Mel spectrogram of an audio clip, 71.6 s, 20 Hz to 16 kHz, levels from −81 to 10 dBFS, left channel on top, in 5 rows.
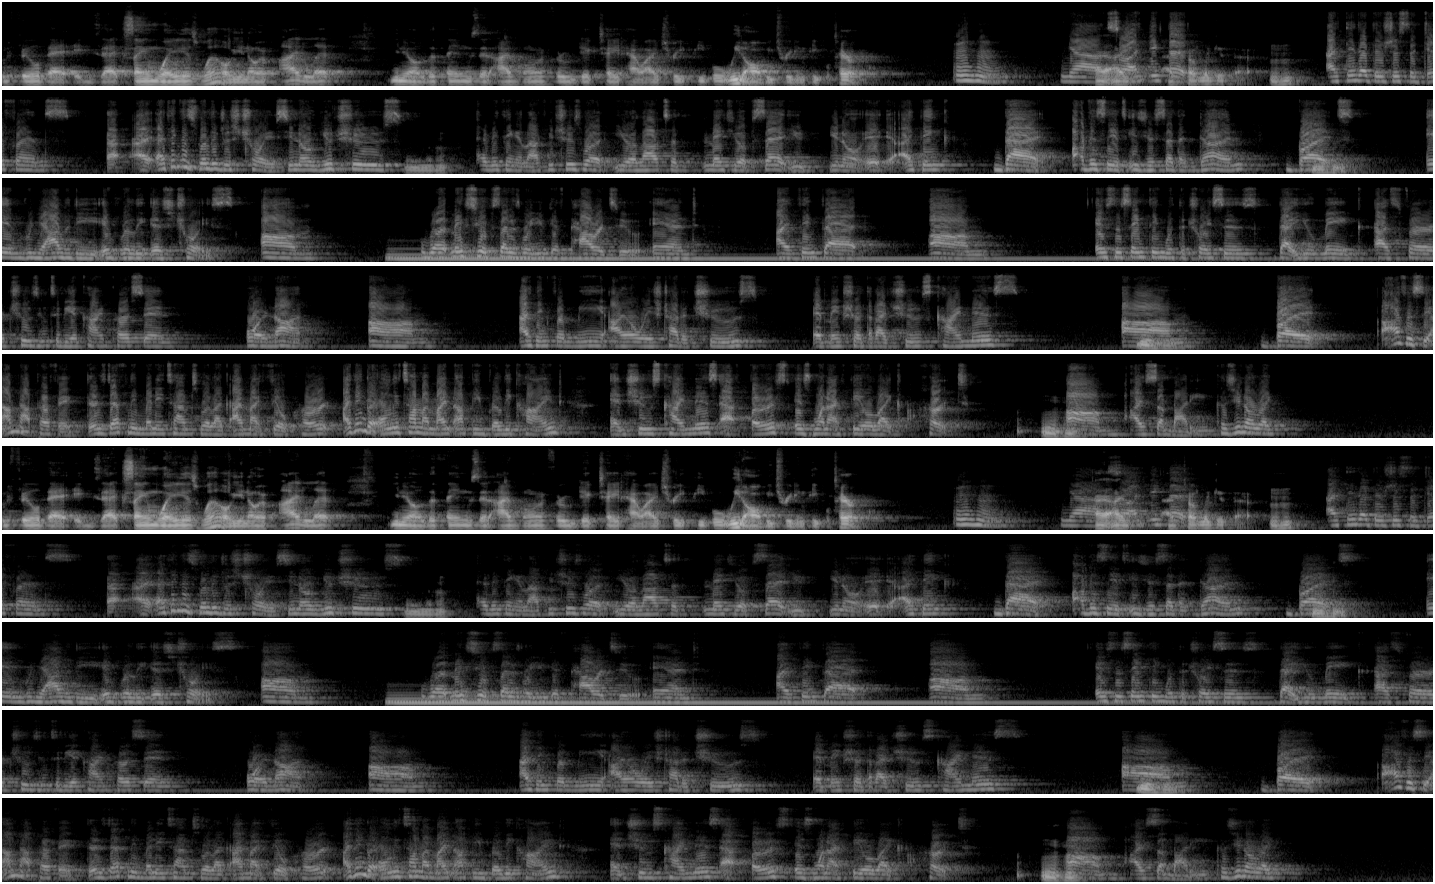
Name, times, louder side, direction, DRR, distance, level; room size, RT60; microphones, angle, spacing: voice 1, 0.0-3.3 3.9-8.6 10.9-11.3 11.6-12.9 18.3-18.8 27.4-27.7 54.3-54.7 67.6-68.0, right 2 dB, 35° right, 12 dB, 0.9 m, -27 dB
voice 2, 9.5-10.1 10.6-11.9 13.2-15.0 15.4-18.3 19.1-23.8 24.2-24.8 25.0-26.7 27.2-27.8 28.6-30.9 31.2-31.7 32.8-35.6 36.4-37.3 37.9-38.5 39.6-44.6 45.4-45.9 46.6-47.2 48.1-50.5 51.0-53.1 54.1-54.8 55.5-56.1 56.7-66.9 67.9-70.0, left 3 dB, 70° left, 8 dB, 2.0 m, -34 dB
sound 1, 32.5-45.4, right 3 dB, 50° right, 1.6 m, -42 dB
28.0 x 16.5 x 6.5 m, 0.94 s
head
